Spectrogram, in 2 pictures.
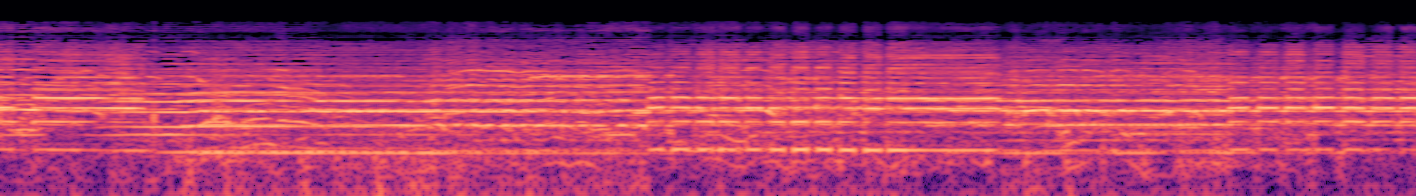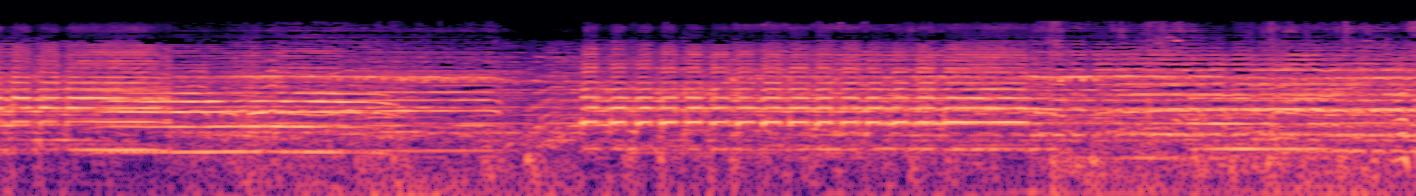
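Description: Loud, sustained horn tones at several pitches at once, shifting to new pitches every few seconds over a pulsing beat, with a brief drop about fourteen seconds in.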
